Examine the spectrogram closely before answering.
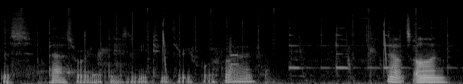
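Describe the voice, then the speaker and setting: A man demonstrating an office product in a casual, halting, think-aloud way, like a hands-on walkthrough. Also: fairly low pitch, fairly even intonation, gravelly, darkish tone. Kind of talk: casual hands-on phone system demo.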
